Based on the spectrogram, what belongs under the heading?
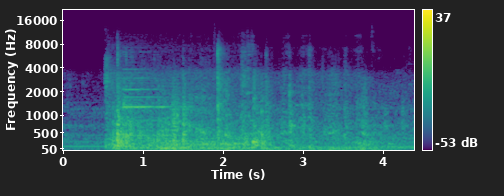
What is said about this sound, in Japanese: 再度ドアが開きます。開くドアにご注意ください。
